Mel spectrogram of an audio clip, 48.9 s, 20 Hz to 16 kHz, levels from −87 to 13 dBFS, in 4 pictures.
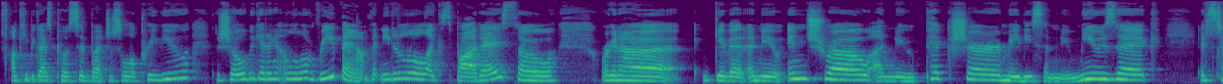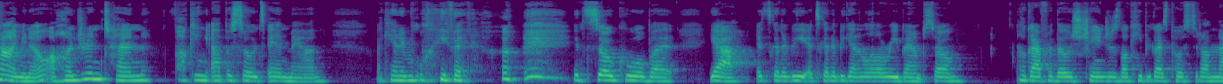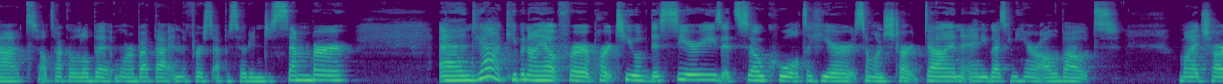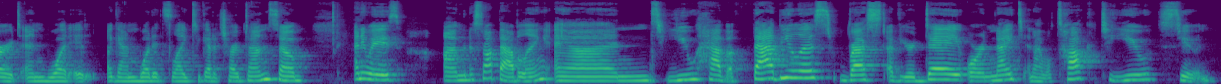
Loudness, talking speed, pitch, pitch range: -21 LUFS, 200 wpm, 190 Hz, 175-220 Hz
